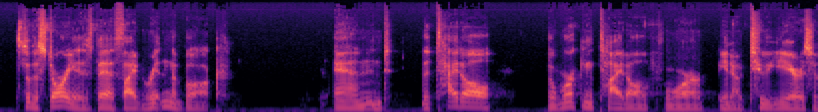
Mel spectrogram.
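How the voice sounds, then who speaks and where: The recording is very clean with a silent background and a dry, close sound with no echo as a man speaks at a fairly slow pace. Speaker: physician and healthcare author. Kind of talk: casual interview. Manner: halting, many fillers.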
